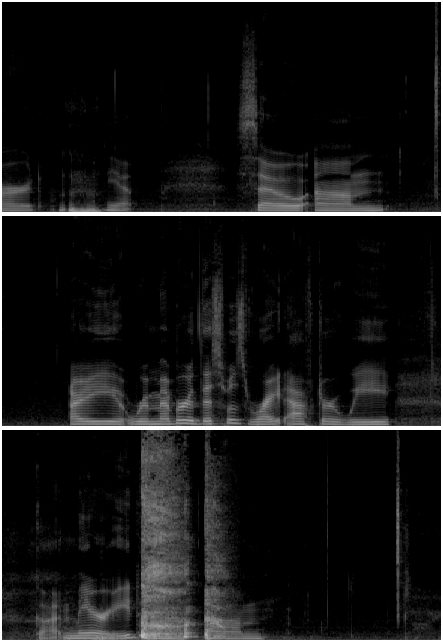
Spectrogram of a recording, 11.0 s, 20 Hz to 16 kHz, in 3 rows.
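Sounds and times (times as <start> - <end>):
speech: 0.5 - 1.2, 2.0 - 3.3, 4.2 - 9.6
harsh cough of a person not feeling well: 8.5 - 9.3.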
